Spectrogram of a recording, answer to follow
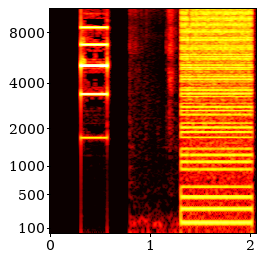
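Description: Quiz countdown timer sound effect: one last short, high electronic beep, then a loud, steady, low buzzer a little past halfway that marks time running out.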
